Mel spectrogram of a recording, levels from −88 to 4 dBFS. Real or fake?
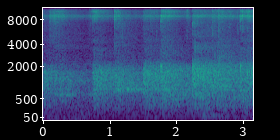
fake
